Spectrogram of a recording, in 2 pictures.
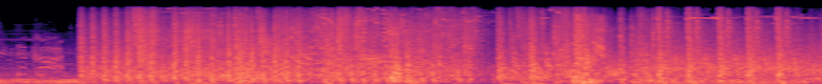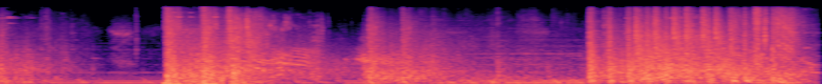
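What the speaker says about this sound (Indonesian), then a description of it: "Disinilah adegan tembak-menembak yang tegang terjadi." Rapid bursts of machine gun fire in a film shootout between bank robbers and police rattle loud and close, broken by short pauses, with occasional single shots between the volleys.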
